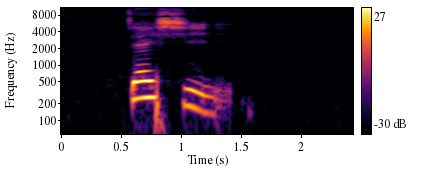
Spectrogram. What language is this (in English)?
Min Nan Chinese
